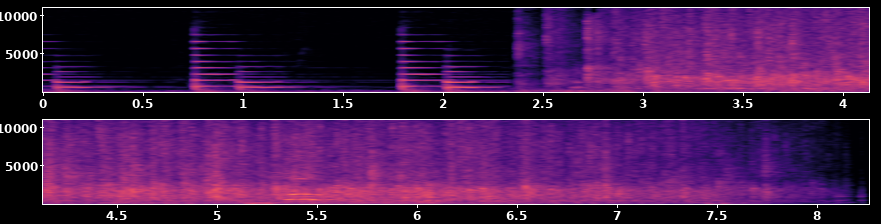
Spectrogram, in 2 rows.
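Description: A few sustained musical chords ring out at the start, then a live audience at a concert recorded live at the town hall of the 10th arrondissement breaks into steady, dense applause that continues loudly for several seconds before tapering at the end.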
